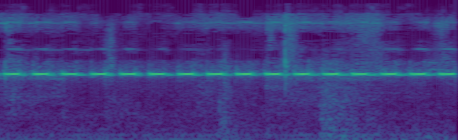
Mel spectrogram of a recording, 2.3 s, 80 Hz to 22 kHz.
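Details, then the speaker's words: Rapid continuous high-pitched beeping, about five pulses a second, from an SLE2000 neonatal ventilator: high pressure alarm with leak alarm, still active until mute and reset pressed after pressure set above its limit. "ودايما الهاي الارم معاه ليك عشان بيبقى في سيفتي ان هو خايف يبقى في اكسس بريشر على اللانج فهو من نفسه بيعمل ليك."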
